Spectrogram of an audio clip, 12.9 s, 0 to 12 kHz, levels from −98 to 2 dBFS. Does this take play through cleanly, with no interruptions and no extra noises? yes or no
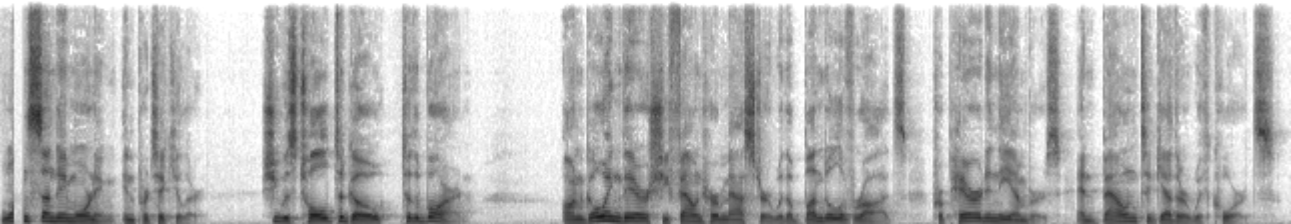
no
